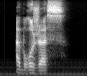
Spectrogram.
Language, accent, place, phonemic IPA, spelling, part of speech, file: French, France, Lyon, /a.bʁɔ.ʒas/, abrogeassent, verb, LL-Q150 (fra)-abrogeassent.wav
- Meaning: third-person plural imperfect subjunctive of abroger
